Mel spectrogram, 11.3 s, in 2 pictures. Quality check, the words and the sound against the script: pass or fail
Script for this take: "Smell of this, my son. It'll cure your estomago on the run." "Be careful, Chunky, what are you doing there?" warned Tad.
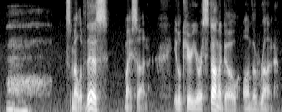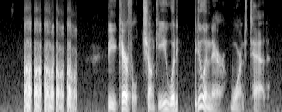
fail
